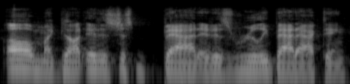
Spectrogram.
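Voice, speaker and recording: Brief: young male podcast co-host, mid pitch, jokey, laughs a lot, animated. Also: moderate pace. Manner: laughs often, animated and joking. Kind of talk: casual chat.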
